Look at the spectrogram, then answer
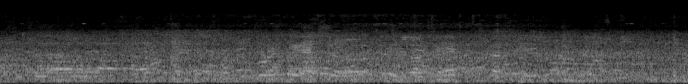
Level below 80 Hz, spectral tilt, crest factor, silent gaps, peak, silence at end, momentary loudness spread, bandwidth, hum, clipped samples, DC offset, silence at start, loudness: -60 dBFS; -5 dB/octave; 14 dB; none; -14 dBFS; 0 s; 4 LU; 11.5 kHz; none; under 0.1%; under 0.1%; 0 s; -29 LUFS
